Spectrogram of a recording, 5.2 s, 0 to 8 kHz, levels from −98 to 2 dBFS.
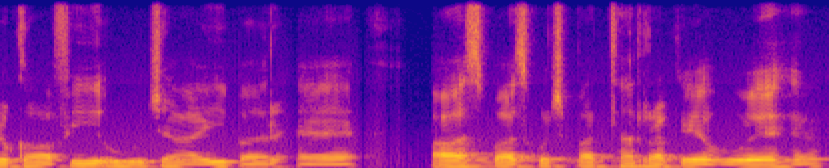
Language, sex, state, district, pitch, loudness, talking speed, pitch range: Hindi, male, Himachal Pradesh, Shimla, 110 Hz, -17 LUFS, 125 wpm, 105-110 Hz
